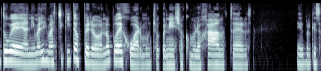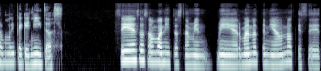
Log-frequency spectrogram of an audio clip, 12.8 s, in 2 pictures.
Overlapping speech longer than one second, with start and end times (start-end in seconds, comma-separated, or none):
none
